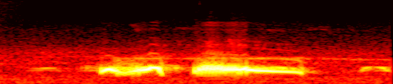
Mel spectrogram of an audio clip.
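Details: Spotted dove decoy calling out to lure others: one clear phrase of a wavering double hoot followed by a sustained mellow coo that slowly drops in pitch, ending with a faint soft note.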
